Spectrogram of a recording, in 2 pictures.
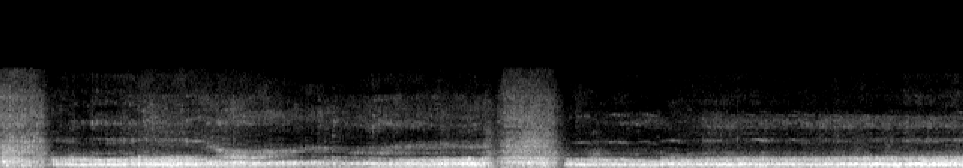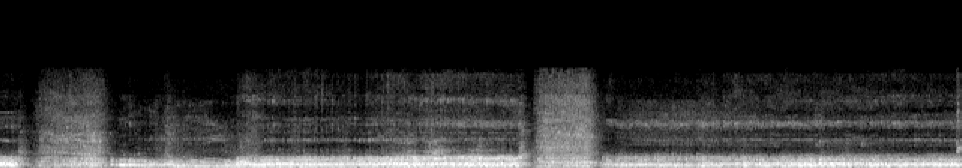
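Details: Bear, a Rottweiler, growling and rumbling while being bathed, brushed and dried. A continuous deep, buzzy rumble runs nearly throughout, broken by brief loud rushing bursts about every four seconds.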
